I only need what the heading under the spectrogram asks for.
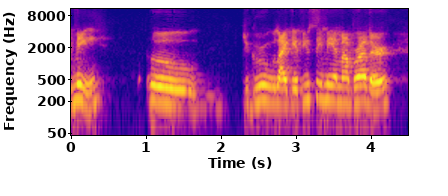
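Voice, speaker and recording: Speaking at a very slow pace, the woman has a medium pitch. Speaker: interviewer and channel host. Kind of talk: interview conversation. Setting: video call. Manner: loud; blunt.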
